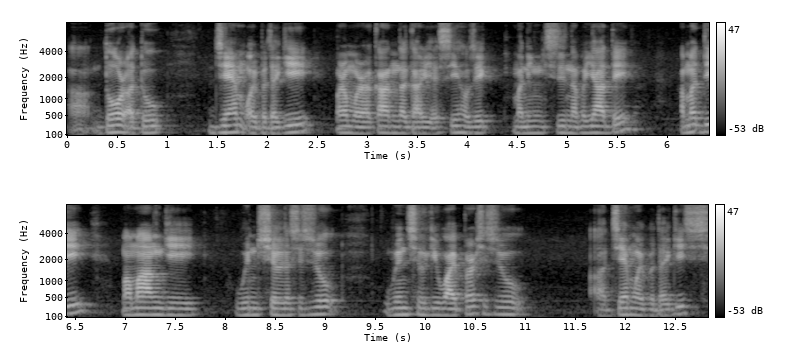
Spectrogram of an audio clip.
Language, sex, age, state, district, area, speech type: Manipuri, male, 18-30, Manipur, Imphal West, rural, spontaneous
